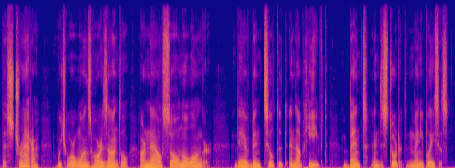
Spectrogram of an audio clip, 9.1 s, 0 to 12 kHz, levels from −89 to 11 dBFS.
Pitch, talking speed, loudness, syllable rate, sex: 130 Hz, 145 wpm, -18 LUFS, 4.9 syllables/s, male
